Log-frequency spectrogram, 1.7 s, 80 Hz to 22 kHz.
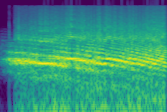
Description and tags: voice processed 2
this is my voice into an sm58 that has been processed over and over into a korg kontrol synth and edited extensively in logic
voice, weird, sample, trigger, synth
